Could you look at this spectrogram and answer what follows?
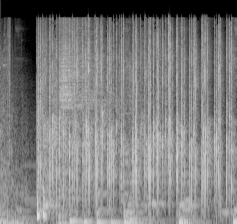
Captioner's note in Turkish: alkış sesleri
